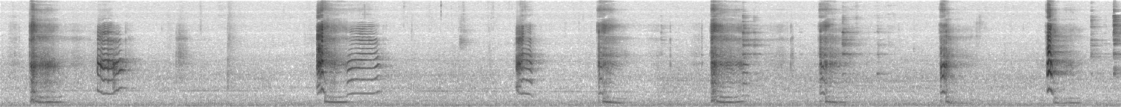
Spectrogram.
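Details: A Cavalier King Charles Spaniel whines in short, high, falling bursts while half yawning, pleading to be let out of his cage at bedtime.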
